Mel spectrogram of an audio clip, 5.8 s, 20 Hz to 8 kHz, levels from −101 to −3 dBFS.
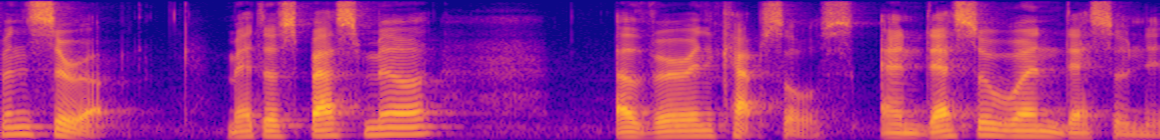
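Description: No technical faults can be heard anywhere in the recording.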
